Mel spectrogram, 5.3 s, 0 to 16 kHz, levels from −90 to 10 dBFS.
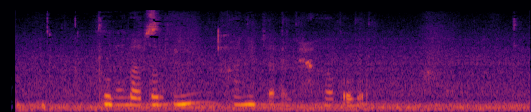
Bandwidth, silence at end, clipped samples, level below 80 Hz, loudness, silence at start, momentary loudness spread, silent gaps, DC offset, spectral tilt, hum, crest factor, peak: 11.5 kHz; 0 s; under 0.1%; -52 dBFS; -29 LUFS; 0.15 s; 15 LU; none; under 0.1%; -6 dB/octave; none; 18 dB; -10 dBFS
